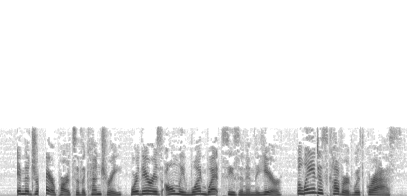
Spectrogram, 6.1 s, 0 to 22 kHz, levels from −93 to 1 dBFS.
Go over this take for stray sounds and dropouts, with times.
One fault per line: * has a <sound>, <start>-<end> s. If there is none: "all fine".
* has a dropout, 0.6-0.7 s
